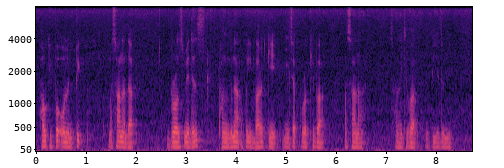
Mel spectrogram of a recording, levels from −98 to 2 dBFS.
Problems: low volume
